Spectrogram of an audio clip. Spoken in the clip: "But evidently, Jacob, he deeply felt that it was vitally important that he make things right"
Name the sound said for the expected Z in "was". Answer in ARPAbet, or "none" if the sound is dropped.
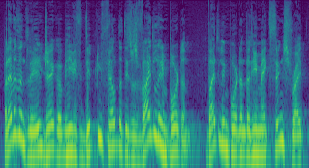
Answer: Z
